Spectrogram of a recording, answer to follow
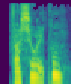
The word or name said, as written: FORSULTEN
